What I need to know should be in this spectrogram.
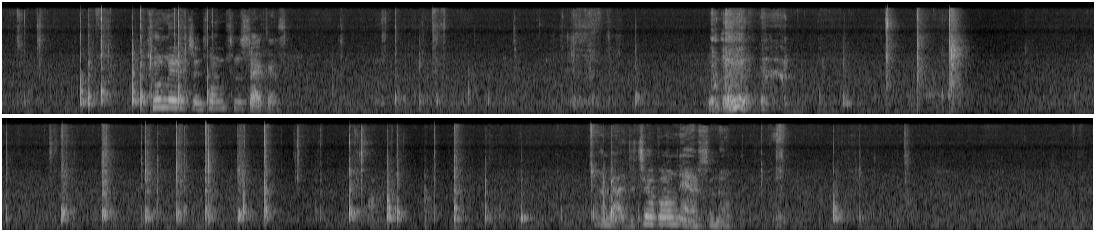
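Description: A spoon clicks against a plastic container.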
